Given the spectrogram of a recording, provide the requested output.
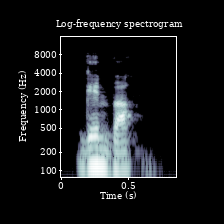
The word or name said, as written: gymba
